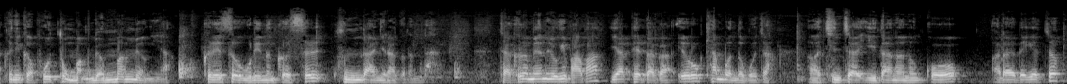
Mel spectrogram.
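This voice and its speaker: A man's voice: on the low side, warm tone, slight background noise. A man teaching a vocabulary class, quizzing his students, drilling pronunciation and drifting into stories.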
